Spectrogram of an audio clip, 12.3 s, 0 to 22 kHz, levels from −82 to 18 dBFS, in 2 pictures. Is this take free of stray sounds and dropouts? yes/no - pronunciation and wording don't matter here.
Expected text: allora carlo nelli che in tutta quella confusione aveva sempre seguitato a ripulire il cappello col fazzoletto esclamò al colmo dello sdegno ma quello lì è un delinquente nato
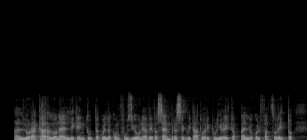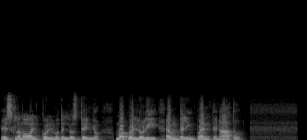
yes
